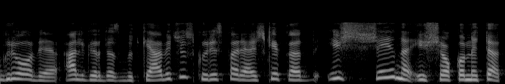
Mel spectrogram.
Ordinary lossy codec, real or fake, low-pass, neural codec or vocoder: MP3, 64 kbps; fake; 7.2 kHz; codec, 44.1 kHz, 3.4 kbps, Pupu-Codec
